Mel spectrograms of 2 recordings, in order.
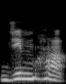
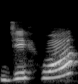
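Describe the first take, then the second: First: The middle cluster sounds like 'mh'. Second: The middle cluster sounds like 'hv'. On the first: "ha ma also correct" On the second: "in place of jihva, jimha"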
